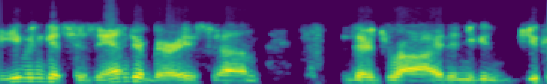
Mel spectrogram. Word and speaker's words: schizandra: So anyway, schisandra is like a super, super cool herb. It's spelled S-C-H-I-Z-A-N-D-R-A, and schisandra.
